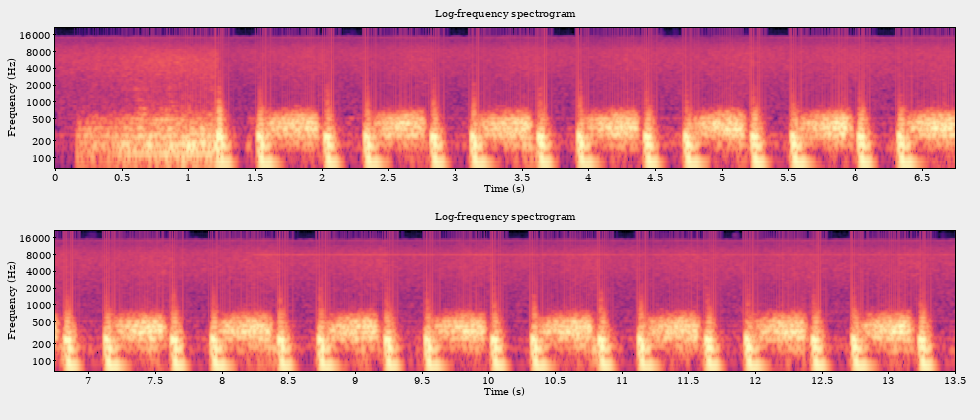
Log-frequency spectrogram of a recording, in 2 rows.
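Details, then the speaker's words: Aortic regurgitation caused by syphilis: regular heart sounds about 75/min with a ringing second sound and a soft early diastolic murmur filling diastole. "نسمع مثال تاني لأيورتيك ريجرجيتيشن سببه سيفلس، وعشان كده السكند ساوند فيه له رنة شوية."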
